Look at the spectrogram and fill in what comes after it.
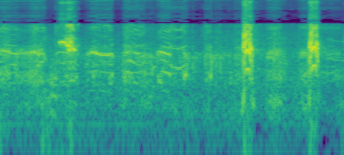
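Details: Weaned six-week-old Corgi puppies that eat dry food and go outside on nice days; thin, wavering whimpers and whines run in a quick string, broken by two sharp, louder yelps near the end.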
